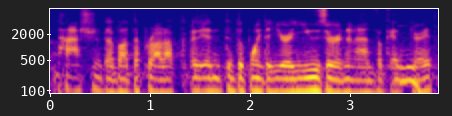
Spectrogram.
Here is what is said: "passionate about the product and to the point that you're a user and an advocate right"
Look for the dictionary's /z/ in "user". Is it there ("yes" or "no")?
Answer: yes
